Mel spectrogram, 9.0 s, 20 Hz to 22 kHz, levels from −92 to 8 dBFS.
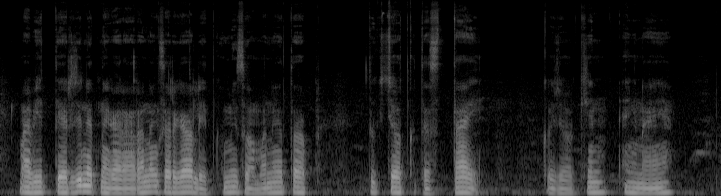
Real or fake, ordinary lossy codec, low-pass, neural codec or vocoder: real; none; none; none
